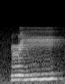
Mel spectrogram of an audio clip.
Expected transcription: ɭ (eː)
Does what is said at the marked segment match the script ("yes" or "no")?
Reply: no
